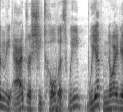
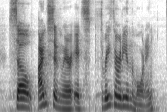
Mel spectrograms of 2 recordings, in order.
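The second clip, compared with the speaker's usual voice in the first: normal talking voice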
